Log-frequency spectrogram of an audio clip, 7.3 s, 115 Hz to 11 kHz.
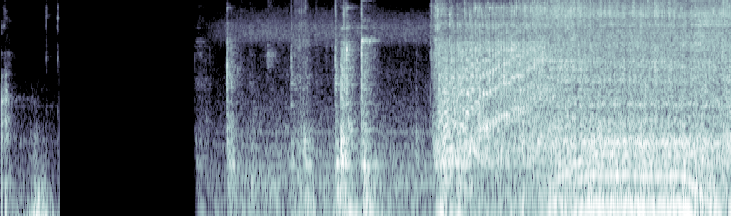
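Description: Custom four-cylinder CD125four engine built into a Honda Monkey, on its first start attempt: short sputtering bursts and cranking, then it catches and settles into a steady, loud running note that holds to the end.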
